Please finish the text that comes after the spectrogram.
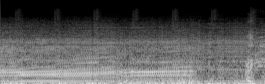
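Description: Ducati Panigale V2 sport motorcycle engine in race mode, revving loud and close with steady rising pitch, a brief dip as revs climb again, then a sharp shift blip near the end.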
